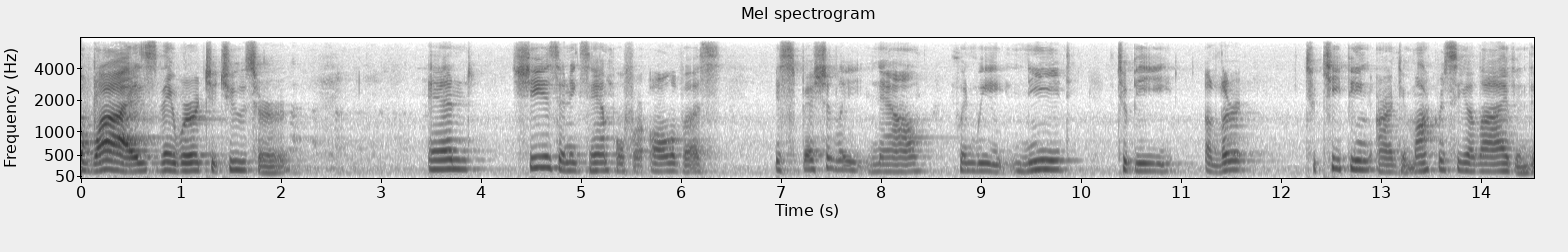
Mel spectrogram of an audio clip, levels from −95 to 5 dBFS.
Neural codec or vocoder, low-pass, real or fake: none; 7.2 kHz; real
